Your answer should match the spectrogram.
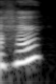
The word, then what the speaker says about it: Ham: Jan se escreve com as letras H, A e M. Sar se escreve com as letras S, A e H. A letra H, tem o som de R.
